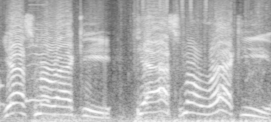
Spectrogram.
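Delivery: high, drawn-out excited cheer.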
